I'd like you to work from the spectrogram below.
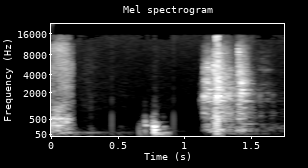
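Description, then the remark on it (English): Several dull thuds and knocks against an unlocked door, irregularly spaced, with a couple of louder rattling bursts in between; moderately loud, no talking. “Just stop banging on the door.”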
